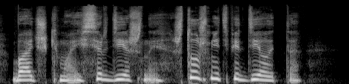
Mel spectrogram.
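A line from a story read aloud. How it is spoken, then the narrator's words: Old woman sobbing. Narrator (Russian): Какая-то старуха рыдала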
